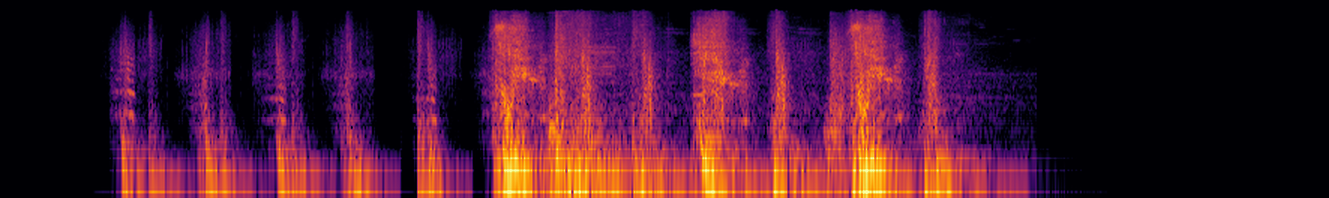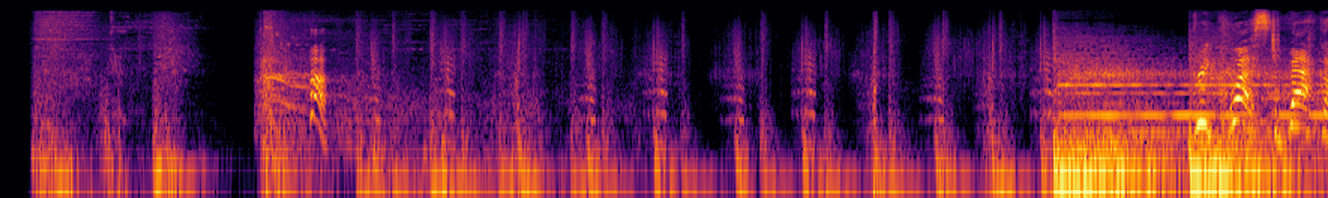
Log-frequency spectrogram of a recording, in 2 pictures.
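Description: Electronic game sound effects of magic attacks whoosh and crackle in short bursts.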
